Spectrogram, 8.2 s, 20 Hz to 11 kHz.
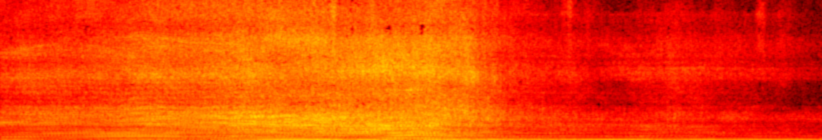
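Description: Skoda Kodiaq's 2.0 TDI diesel engine pulling under load as the 4x4 SUV climbs rough, slippery ground. The revs rise over the first three seconds, are loudest around the middle, then ease off.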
